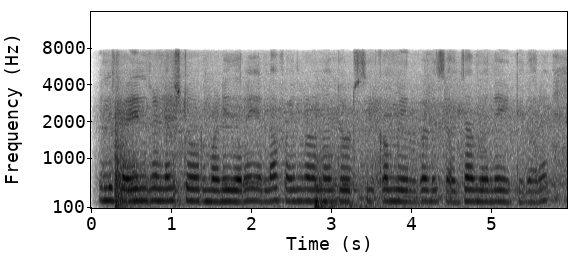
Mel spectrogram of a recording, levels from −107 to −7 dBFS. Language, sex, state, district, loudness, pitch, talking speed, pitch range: Kannada, female, Karnataka, Bijapur, -17 LUFS, 210 Hz, 130 wpm, 205-220 Hz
